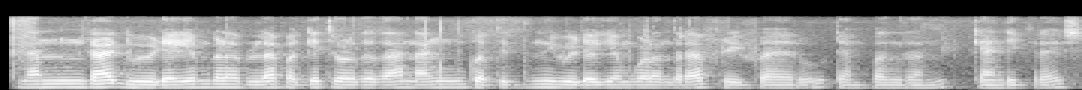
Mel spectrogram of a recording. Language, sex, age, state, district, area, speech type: Kannada, male, 18-30, Karnataka, Bidar, urban, spontaneous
